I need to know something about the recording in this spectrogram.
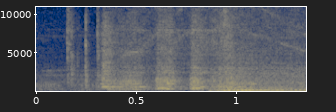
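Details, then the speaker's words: Mini Cooper that had a crank no-start with no spark, after jumpering power directly to the ignition coils: brief crank, catches at once, smooth steady idle, then revved and shut down; starts normally. "Yep. Starts and runs. Rev it up and shut it down."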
